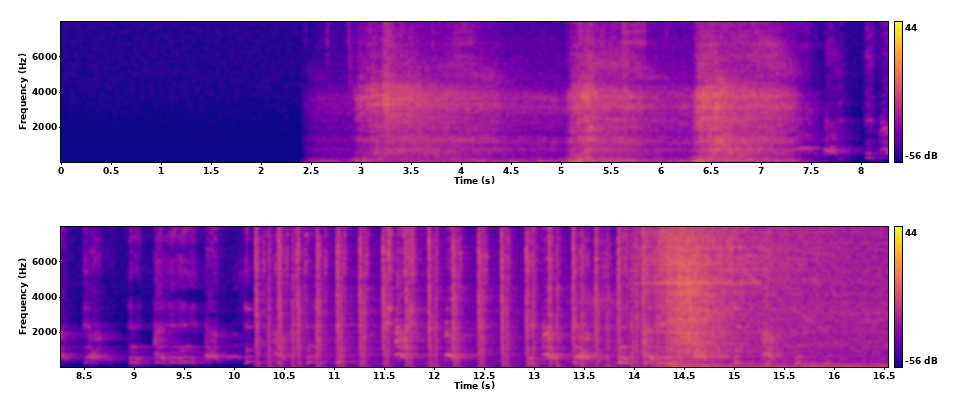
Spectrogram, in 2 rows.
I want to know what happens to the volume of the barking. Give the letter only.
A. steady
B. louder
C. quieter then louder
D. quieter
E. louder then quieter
B.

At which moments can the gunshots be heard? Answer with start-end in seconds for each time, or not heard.
10.2-14.4.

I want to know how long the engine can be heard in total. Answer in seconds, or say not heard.
8 s.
